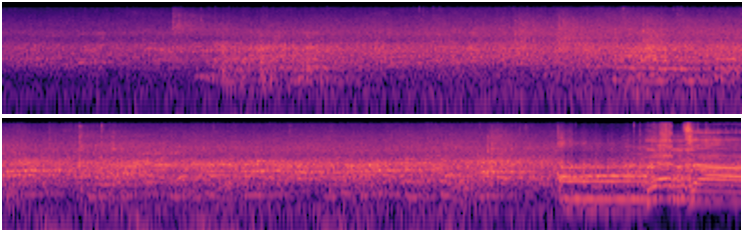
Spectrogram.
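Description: Arena crowd shouting and cheering, many overlapping voices, growing louder a couple of seconds in. Near the end a loud, steady pitched tone cuts in over the crowd.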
